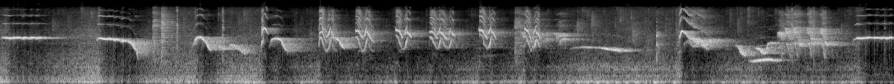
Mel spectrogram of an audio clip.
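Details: White-rumped shama lure song for stressed or silent kept birds: high whistle, then repeated downward-swooping notes more than once per second, with sharp high upslurs and a thin closing whistle.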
